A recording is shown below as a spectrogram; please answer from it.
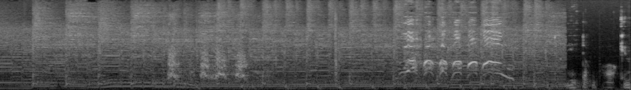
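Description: Dog barking from an on-screen game or show, several quick yapping barks mixed in with music and other sound effects, with people talking over it.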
